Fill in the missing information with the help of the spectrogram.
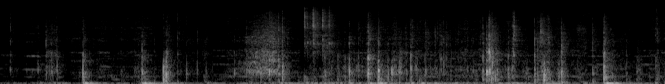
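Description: Plastic shrink wrap on a cardboard trading-card box being slit with a cutter and pulled off, crinkling and tearing, with knocks from handling the box.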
